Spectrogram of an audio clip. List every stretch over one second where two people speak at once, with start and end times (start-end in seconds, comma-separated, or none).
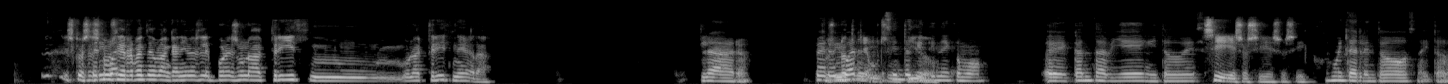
8.2-9.4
